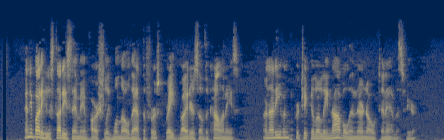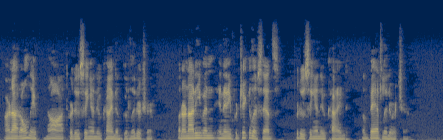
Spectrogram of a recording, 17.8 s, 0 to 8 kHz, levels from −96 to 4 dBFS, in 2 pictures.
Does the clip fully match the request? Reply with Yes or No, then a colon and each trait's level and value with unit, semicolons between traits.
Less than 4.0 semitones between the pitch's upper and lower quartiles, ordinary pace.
Yes: average, 3.6 semitones; average, 170 wpm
